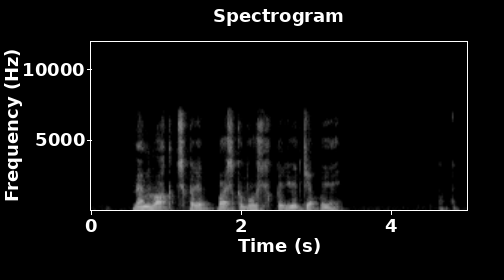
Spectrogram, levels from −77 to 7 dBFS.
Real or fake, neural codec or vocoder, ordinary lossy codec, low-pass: fake; codec, 16 kHz, 4 kbps, FreqCodec, smaller model; MP3, 96 kbps; 7.2 kHz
